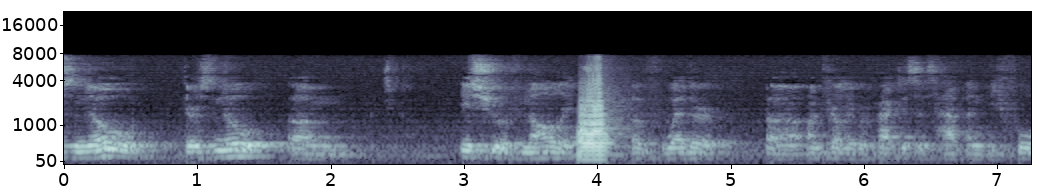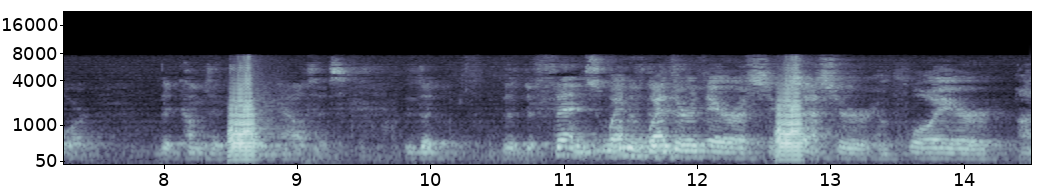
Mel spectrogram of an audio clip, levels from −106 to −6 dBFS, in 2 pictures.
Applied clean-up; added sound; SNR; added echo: none; Brass instrument; -5 dB; reverberation time 0.9 s.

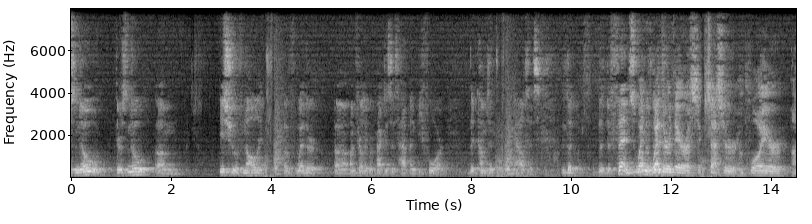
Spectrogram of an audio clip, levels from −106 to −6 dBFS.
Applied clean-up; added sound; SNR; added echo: neural separator model SepFormer DNS4.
